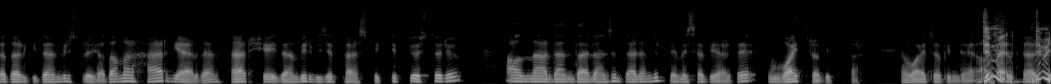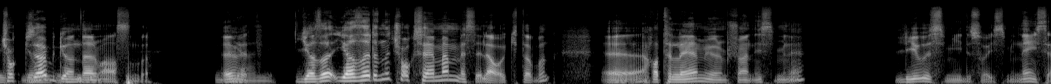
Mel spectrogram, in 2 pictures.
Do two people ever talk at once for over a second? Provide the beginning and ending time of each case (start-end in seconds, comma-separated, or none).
9.8-11.6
